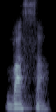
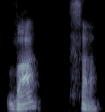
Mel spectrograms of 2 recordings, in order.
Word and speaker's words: Wasser: E, R em alemão soa como A. Simples desse jeito. É por isso que você fala Wasser. Wasser. Olha o final, som de A.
